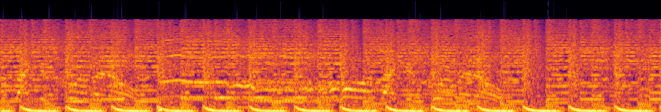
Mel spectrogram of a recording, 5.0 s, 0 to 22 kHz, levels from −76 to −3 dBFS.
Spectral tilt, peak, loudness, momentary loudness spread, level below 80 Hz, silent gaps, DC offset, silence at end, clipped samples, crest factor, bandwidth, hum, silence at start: -3.5 dB/octave; 0 dBFS; -9 LUFS; 1 LU; -12 dBFS; none; under 0.1%; 0 s; under 0.1%; 8 dB; 11 kHz; none; 0 s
